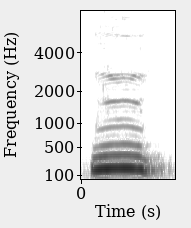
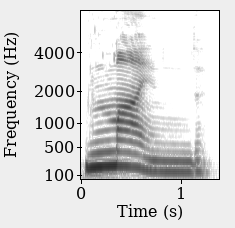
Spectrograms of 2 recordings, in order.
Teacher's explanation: The air comes out from the nose, not from the mouth. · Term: Nasals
